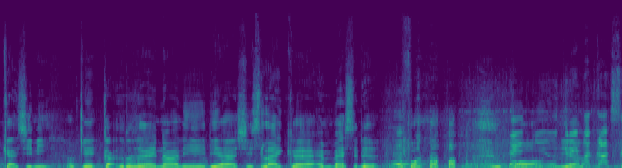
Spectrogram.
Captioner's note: laugh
